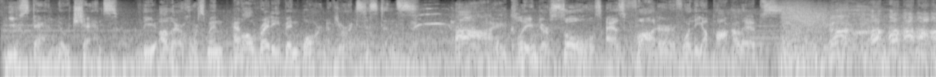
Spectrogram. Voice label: animation demon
